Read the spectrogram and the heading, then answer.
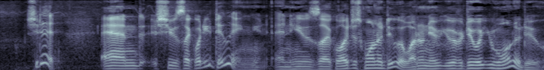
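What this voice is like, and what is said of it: Usual voice. Nothing is said of it.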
